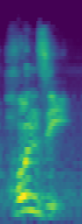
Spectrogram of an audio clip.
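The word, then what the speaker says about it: Jónsi: from the lead singer from Seoros, but it's Hunzie. Oh, really? That's how you say it. for for lack of a better, you know, us being named I win that we are, we're gonna just call him Jonesy from now on because it's probably easier and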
